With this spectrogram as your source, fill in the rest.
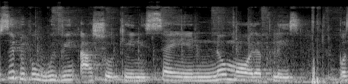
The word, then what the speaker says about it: Iseyin: So guys, you've known now that I'm from Iseyin, and please, it is pronounced as Iseyin, not Iseyin. Thank you. Notice, don't use British accent to pronounce it.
